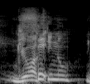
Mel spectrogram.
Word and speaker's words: Gioacchino: Un roman de Giacchino. Je ne sais pas si je le prononce bien. Je n'ai jamais su prononcer l'italien. Criaco. – Gioacchino, comme Joachim.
